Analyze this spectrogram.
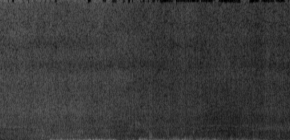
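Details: Rushing water and wind fill the recording with a steady roar, and no animal calls can be picked out.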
